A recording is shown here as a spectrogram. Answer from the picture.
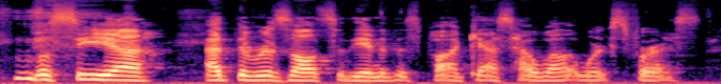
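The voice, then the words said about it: Husky altered voice from illness. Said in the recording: “It's just my sexy voice ... Maybe we should keep the sexy voice.”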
